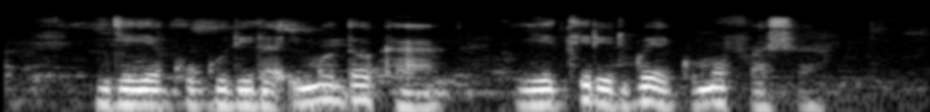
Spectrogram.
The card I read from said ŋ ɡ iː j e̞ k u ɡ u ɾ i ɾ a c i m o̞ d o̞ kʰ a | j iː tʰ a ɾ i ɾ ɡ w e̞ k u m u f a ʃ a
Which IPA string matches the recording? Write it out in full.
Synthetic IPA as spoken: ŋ ɡ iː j e̞ k u ɡ u ɾ i ɾ a ʔ i m o̞ d o̞ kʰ a | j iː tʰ i ɾ i ɾ ɡ w e̞ k u m u f a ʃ a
